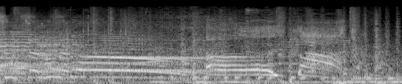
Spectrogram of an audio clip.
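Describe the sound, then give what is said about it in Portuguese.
A short, loud segment jingle packed with a shouting, cheering crowd, voices rising and sweeping upward in excited yells over dense, steady crowd noise for about four seconds. “Solta a vinheta, esse lã Faz barulho aí!”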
